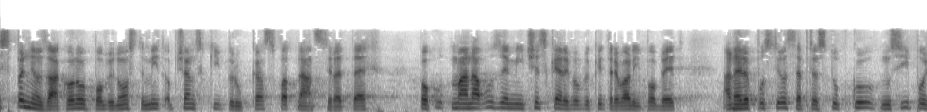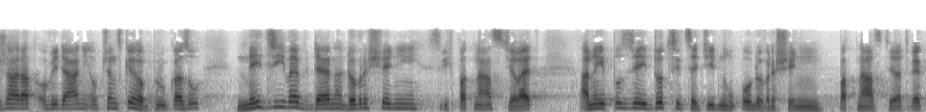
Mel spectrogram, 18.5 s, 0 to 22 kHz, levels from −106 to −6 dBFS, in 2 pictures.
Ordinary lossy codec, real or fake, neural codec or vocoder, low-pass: MP3, 32 kbps; fake; codec, 16 kHz, 0.7 kbps, FocalCodec; 7.2 kHz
